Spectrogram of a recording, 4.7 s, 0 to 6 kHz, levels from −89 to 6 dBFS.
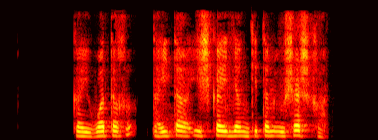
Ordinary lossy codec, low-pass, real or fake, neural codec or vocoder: AAC, 32 kbps; 5.4 kHz; real; none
